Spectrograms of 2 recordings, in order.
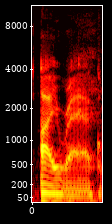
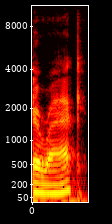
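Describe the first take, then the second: First: The first vowel sounds like the word 'eye'. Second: The first vowel is short, like 'ih'. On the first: This comes from reading the spelling. "they just see- see the I and they just say Iraq" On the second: This is closer to the original pronunciation. "the way I say it is Iraq because that's closer to the Arabic pronunciation"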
